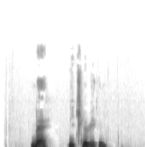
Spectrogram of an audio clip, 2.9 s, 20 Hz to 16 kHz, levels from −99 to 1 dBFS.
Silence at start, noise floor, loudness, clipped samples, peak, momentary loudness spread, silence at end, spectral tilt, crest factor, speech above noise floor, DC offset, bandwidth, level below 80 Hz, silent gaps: 0.6 s; -70 dBFS; -23 LUFS; under 0.1%; -6 dBFS; 11 LU; 0.8 s; -6.5 dB/octave; 20 dB; 50 dB; under 0.1%; 7.8 kHz; -84 dBFS; none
